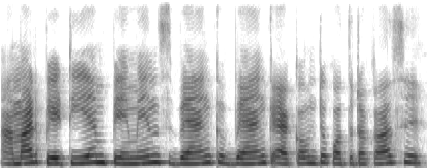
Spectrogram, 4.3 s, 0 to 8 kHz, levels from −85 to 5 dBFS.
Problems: none marked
